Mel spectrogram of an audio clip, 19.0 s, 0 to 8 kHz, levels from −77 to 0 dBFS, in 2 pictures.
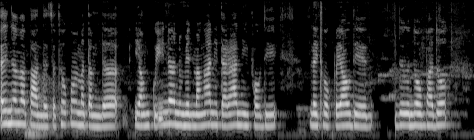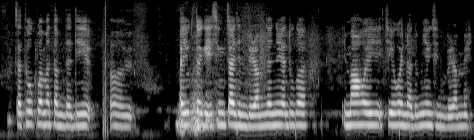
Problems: constant background noise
